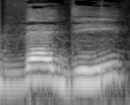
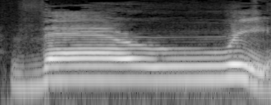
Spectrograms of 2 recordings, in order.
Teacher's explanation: Make sure that the R sound is strong and your lips are coming forward. Your tongue is back and you push out the R.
